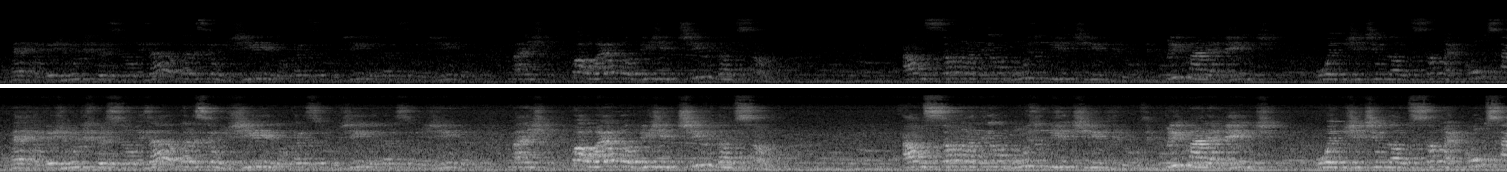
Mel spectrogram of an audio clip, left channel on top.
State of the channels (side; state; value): left; quieter; 24.3 dB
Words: Eu vejo muitas pessoas, eu quero ser ungido, eu quero ser ungido, eu quero ser ungido. Mas qual é o objetivo da unção? A unção ela tem alguns objetivos, irmãos. E primariamente, o objetivo da unção é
